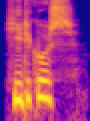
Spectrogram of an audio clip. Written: hittegods

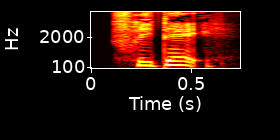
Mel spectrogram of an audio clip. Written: fridag

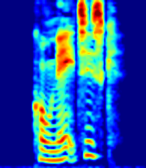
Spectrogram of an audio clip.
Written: KOGNATISKE

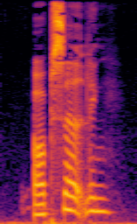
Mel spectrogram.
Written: opsadling

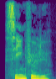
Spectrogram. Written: sen

